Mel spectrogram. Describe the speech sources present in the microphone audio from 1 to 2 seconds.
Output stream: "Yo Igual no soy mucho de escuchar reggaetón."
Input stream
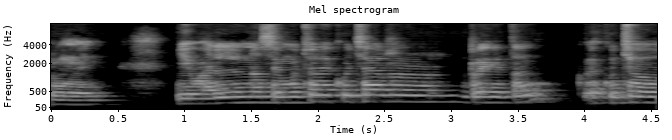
echo only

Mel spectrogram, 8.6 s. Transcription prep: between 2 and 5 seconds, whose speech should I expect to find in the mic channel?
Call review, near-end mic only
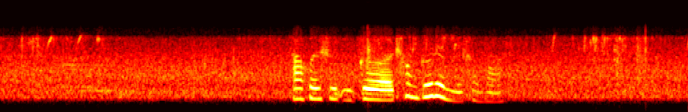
user only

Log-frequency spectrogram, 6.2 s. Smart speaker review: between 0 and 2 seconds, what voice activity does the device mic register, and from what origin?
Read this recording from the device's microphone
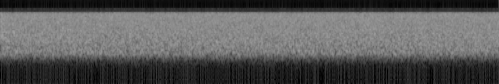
neither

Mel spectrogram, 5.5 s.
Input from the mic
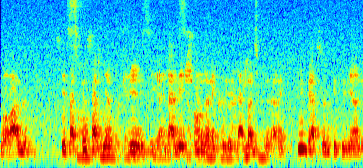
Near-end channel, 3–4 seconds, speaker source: both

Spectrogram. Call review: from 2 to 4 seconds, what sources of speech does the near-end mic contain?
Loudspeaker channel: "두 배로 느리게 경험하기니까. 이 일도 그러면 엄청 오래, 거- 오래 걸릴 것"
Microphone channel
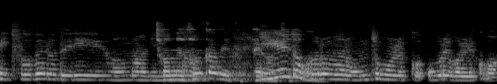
both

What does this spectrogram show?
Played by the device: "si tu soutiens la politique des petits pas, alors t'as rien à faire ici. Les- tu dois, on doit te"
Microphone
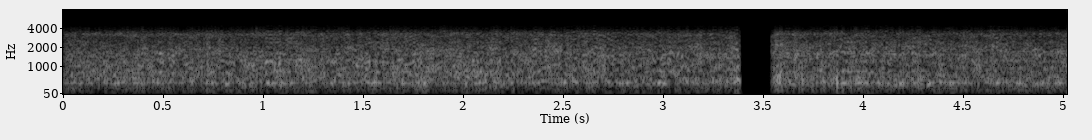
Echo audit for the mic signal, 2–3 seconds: neither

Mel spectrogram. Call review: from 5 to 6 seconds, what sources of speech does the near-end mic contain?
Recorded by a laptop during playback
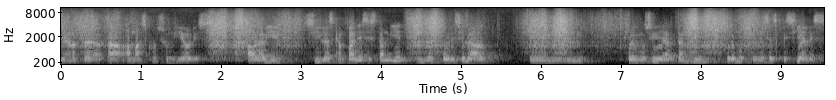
echo only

